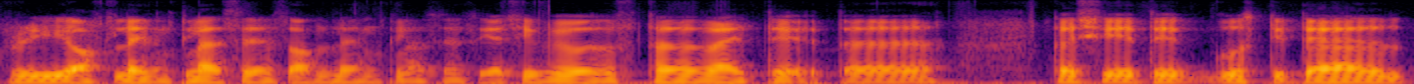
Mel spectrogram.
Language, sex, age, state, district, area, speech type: Marathi, male, 18-30, Maharashtra, Nagpur, urban, spontaneous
